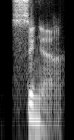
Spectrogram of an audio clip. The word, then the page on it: singer: British English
